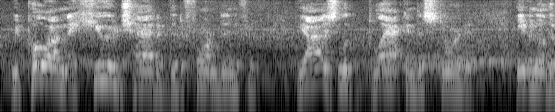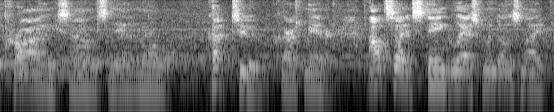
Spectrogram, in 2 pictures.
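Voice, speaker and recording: A man's voice: fairly high pitch, noisy background. A man narrating a screenplay at a table read with a dramatic storytelling delivery. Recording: echoey room with background music.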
